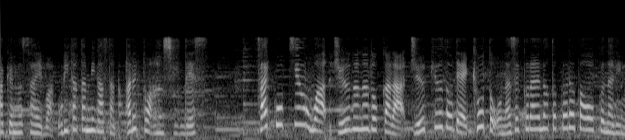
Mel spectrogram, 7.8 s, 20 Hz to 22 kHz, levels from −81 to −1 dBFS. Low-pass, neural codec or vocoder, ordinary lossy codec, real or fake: 7.2 kHz; codec, 16 kHz, 0.9 kbps, LongCat-Audio-Codec; none; fake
